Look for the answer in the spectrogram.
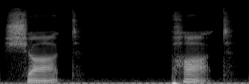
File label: "shot" "pot"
